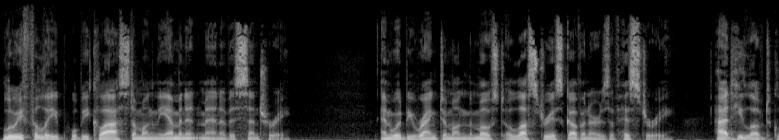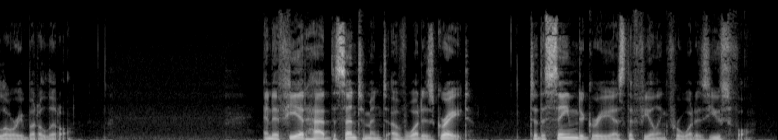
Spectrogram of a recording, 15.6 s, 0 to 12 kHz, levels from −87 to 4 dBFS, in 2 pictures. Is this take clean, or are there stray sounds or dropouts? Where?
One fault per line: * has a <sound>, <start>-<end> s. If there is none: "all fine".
all fine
